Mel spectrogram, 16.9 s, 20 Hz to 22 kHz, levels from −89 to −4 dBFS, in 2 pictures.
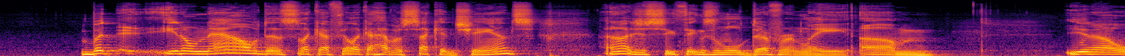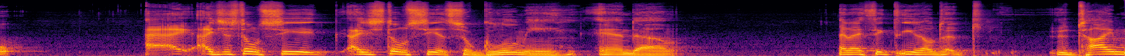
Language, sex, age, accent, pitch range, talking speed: English, male, 50-69, American, 100-145 Hz, 165 wpm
